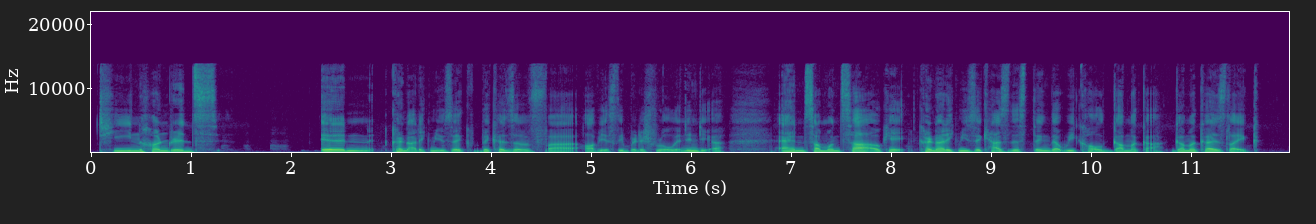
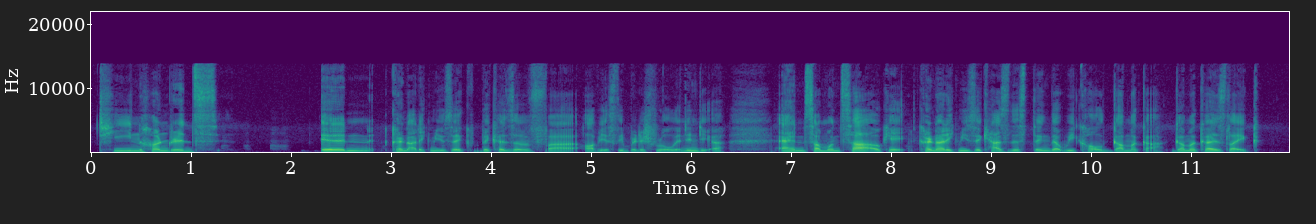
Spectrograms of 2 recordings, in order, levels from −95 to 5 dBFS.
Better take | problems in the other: first | thin; somewhat; fading below 750 Hz

